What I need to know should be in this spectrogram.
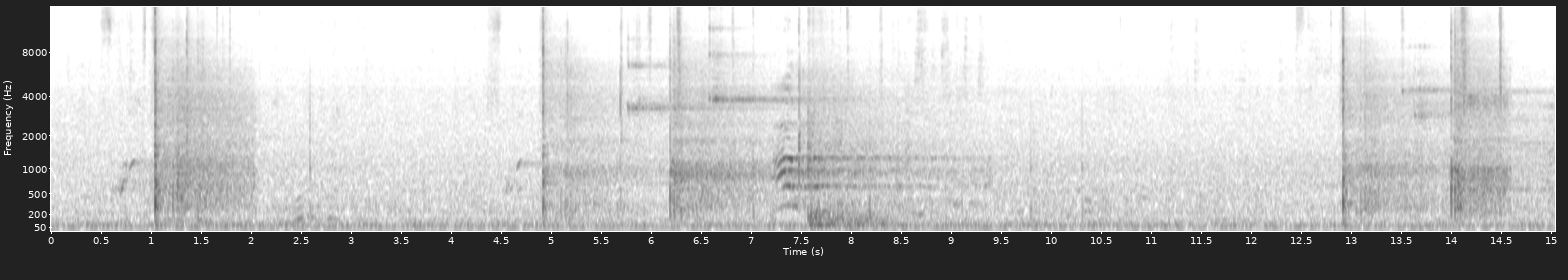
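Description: A tennis ball is struck sharply with a racket, echoing in a large indoor hall.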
